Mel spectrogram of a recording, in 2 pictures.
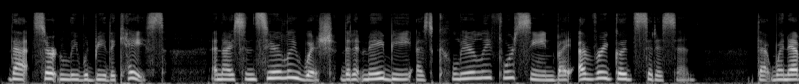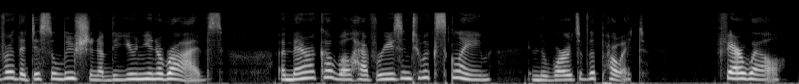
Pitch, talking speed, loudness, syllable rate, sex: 240 Hz, 160 wpm, -19 LUFS, 5.3 syllables/s, female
